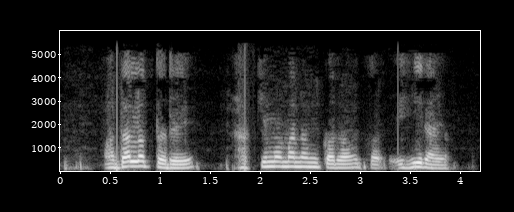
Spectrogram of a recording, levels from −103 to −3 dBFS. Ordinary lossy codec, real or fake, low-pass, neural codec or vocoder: AAC, 32 kbps; real; 5.4 kHz; none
